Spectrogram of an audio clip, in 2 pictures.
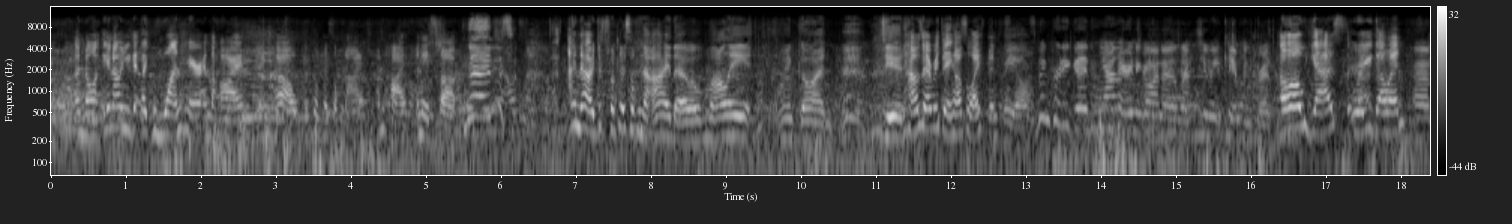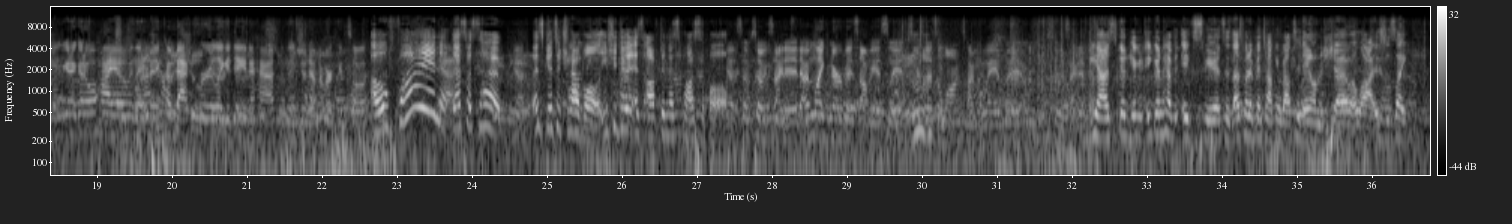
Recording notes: you'll hear live music & impromptu interviews with many of the vendors, performers & guest in attendance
